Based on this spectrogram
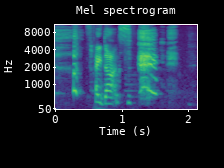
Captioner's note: laughs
